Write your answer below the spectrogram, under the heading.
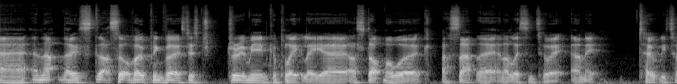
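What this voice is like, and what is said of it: Usual voice. Nothing is said of it.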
